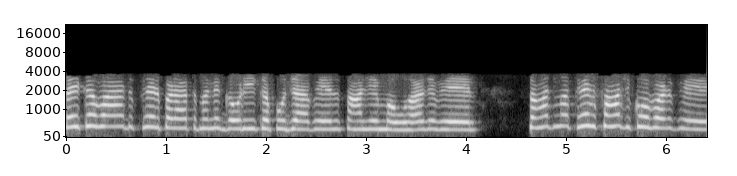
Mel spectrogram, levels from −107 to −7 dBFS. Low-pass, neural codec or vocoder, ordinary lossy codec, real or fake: 3.6 kHz; none; MP3, 32 kbps; real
